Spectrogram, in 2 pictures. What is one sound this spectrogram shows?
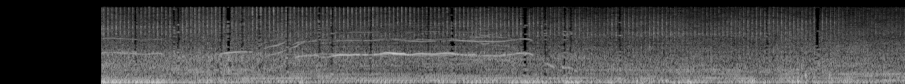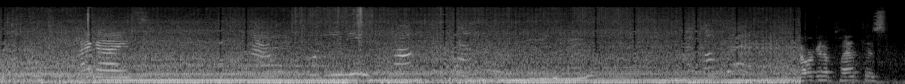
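A lawn mower engine hums steadily nearby.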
